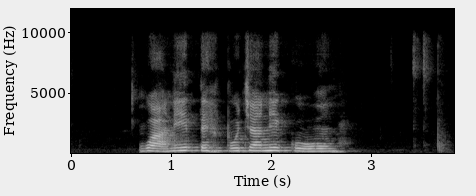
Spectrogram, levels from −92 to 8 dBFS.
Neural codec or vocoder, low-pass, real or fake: vocoder, 22.05 kHz, 80 mel bands, WaveNeXt; 9.9 kHz; fake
